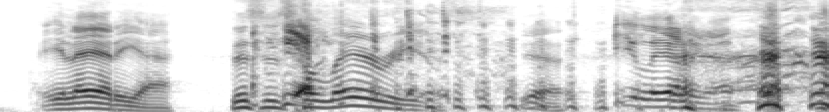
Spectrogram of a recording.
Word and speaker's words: Hilaria: Hilarious Baldwin? Yeah, Hilaria Baldwin. Hilaria, it just instead of the O-U-S, it's an I-A. Yeah, that's her name. Hilaria.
